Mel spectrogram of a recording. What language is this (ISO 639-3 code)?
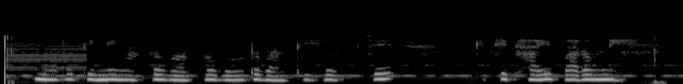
ori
